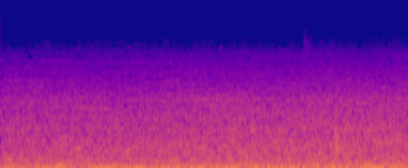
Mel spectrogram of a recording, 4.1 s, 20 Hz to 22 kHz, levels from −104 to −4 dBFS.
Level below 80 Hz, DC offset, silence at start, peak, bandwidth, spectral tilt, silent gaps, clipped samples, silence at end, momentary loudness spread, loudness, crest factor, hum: -42 dBFS; under 0.1%; 0 s; -28 dBFS; 6.8 kHz; -8 dB/octave; none; under 0.1%; 0 s; 2 LU; -42 LUFS; 12 dB; none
